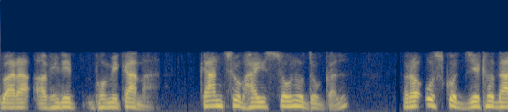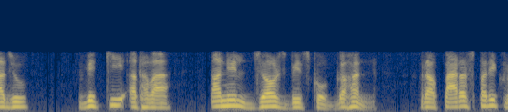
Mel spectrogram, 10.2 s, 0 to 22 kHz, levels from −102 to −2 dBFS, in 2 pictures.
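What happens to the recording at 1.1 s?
At 1.1 s the speech carries the AMR narrowband mobile codec, which runs through the whole clip rather than starting there. The codec rebuilds the voice from a vocal-tract model excited by a few pulses per short subframe, and the plainly audible buzzy, synthetic edge points to a low mode near 8 kbps. Nothing above 3.8 kHz survives, so on a spectrogram the energy stops at a flat ceiling, while the waveform looks smoothed and coarsely re-synthesised.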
